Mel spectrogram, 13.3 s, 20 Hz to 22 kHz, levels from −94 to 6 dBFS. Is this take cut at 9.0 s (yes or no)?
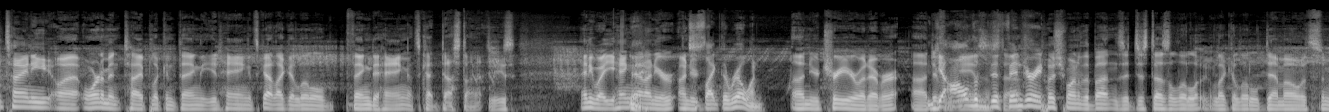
yes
